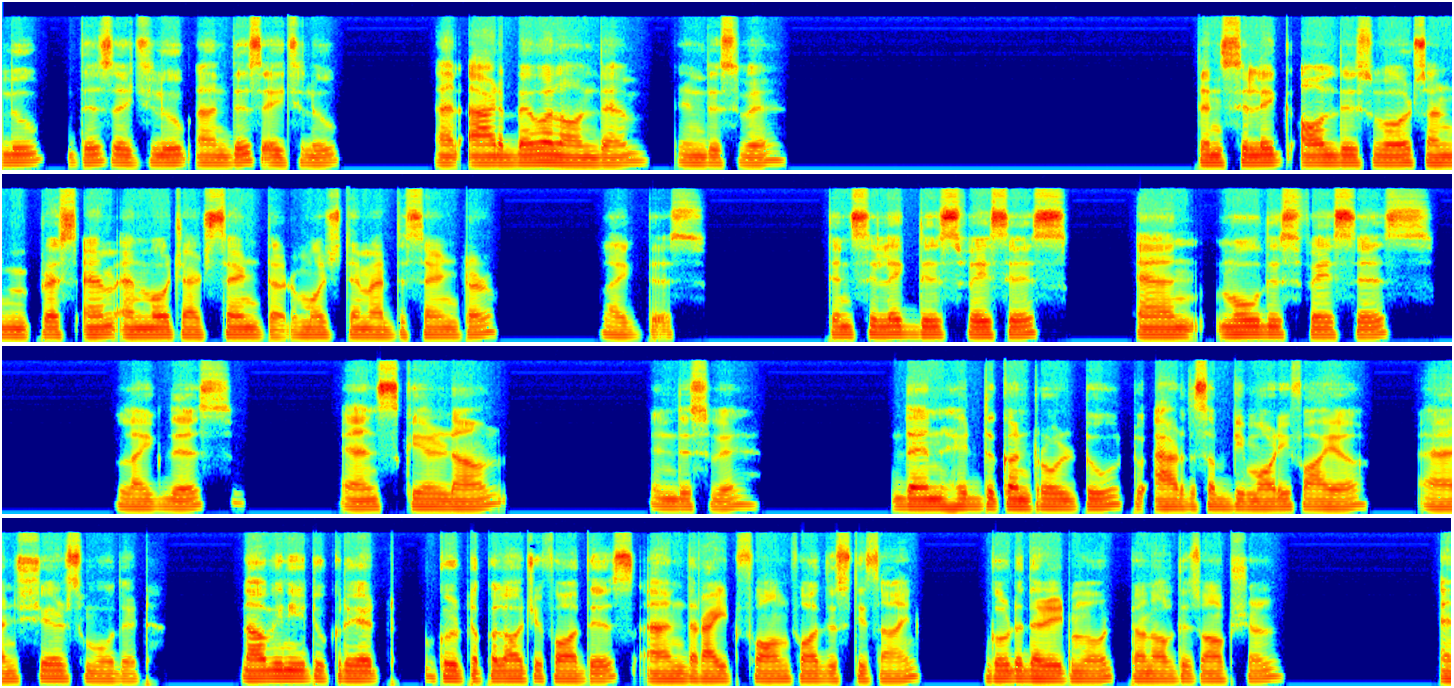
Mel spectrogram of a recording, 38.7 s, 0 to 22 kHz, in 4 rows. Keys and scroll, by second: 2.8 ctrl+b, 7.3 1, 10.2 m, 16.2 3, 21.3 s, 23.4 s, 25.0 alt+z, 25.2 Tab, 26.6 ctrl+2, 27.3 alt+shift+z, 34.5 Tab.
